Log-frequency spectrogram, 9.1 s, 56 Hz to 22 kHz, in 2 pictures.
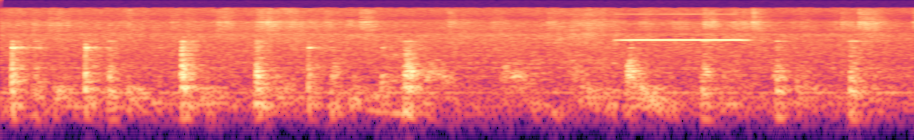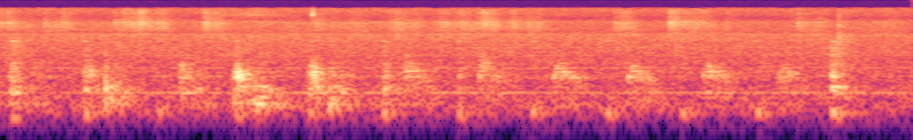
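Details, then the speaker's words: Uterine artery Doppler flow at a pregnancy ultrasound at about 17 weeks 6 days, mother on heparin, placenta described as maturing early: rhythmic whooshing pulses from the right uterine artery, the vessel supplying the placenta. "dream the do uterine artery ito yung artery supplying the placenta"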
